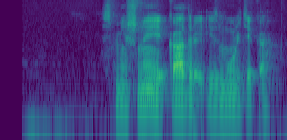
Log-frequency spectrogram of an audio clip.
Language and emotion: Russian, neutral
